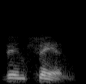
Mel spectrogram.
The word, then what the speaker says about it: Vincennes: Air Force Academy, Indiana State University, and forgive me if I mispronounce this, but the Vincennes, am I getting that correct? It's Vincennes.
